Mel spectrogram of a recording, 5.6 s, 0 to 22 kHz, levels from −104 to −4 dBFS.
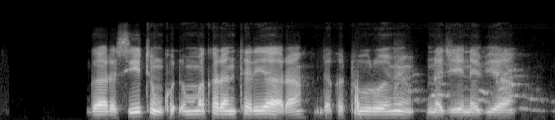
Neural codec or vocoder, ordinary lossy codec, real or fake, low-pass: none; Opus, 24 kbps; real; 9.9 kHz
